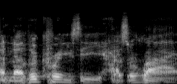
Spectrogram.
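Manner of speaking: very low, eerie, creepy voice. Showing a new way to introduce viewers in the live chat, creepy voice. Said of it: "look at you sounding all creepy".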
